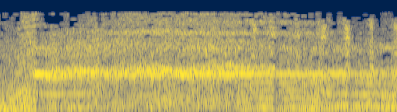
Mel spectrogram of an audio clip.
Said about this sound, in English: He's posted videos where he's revving the engine of his Corvette in Wilmington.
